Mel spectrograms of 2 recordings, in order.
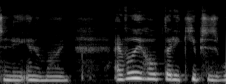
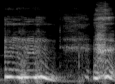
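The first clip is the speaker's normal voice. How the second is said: flustered throat clear; 8 semitones higher, 12 dB louder than usual. Acted. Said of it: "clears his throat".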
